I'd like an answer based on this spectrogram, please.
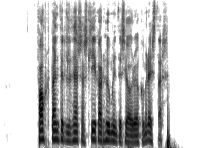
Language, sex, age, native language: Icelandic, male, 60-69, Icelandic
